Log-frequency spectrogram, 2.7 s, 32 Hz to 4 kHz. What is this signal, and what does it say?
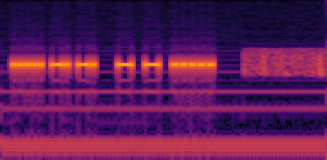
Morse code, heard as a keyed tone, about 36 wpm, 560 Hz. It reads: 5NN TT5
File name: CW / ha6oi 2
